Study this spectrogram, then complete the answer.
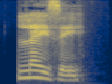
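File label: "lazy", English, British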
